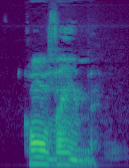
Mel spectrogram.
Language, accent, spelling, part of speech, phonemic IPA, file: French, Canada, convînmes, verb, /kɔ̃.vɛ̃m/, LL-Q150 (fra)-convînmes.wav
- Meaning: first-person plural past historic of convenir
